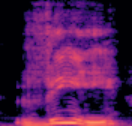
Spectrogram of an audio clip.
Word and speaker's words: the: for example and say thee when the noun begins with a vowel sound however this is not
